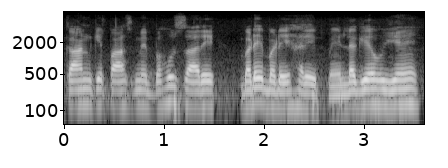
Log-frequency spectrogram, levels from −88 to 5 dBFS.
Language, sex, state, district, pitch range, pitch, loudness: Hindi, male, Uttar Pradesh, Lalitpur, 120-130 Hz, 125 Hz, -16 LUFS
